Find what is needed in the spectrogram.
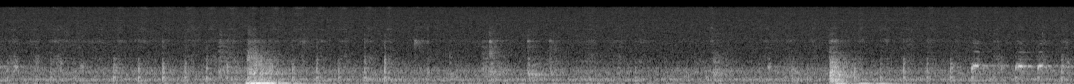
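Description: Pencil scratching on paper in short, light strokes as small pine trees are drawn, with a dull thump about two and a half seconds in and another near the end.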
